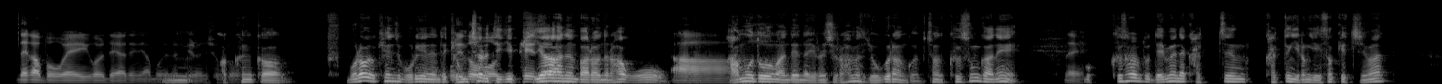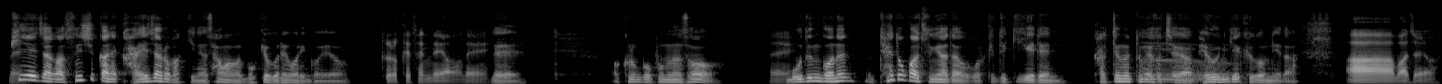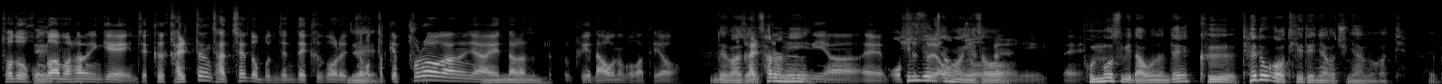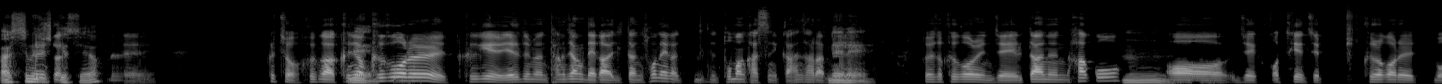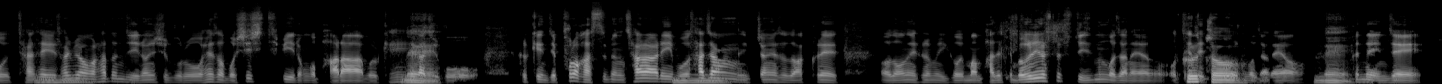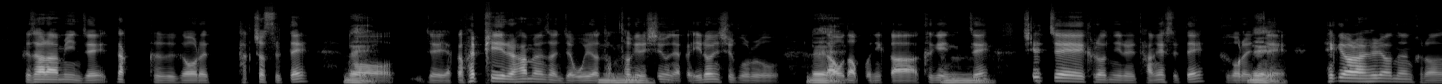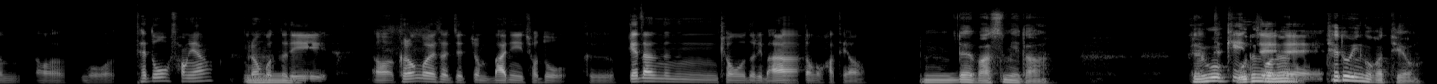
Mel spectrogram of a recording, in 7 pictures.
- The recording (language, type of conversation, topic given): Korean, unstructured, 갈등을 겪으면서 배운 점이 있다면 무엇인가요?
- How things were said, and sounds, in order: other background noise; tapping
